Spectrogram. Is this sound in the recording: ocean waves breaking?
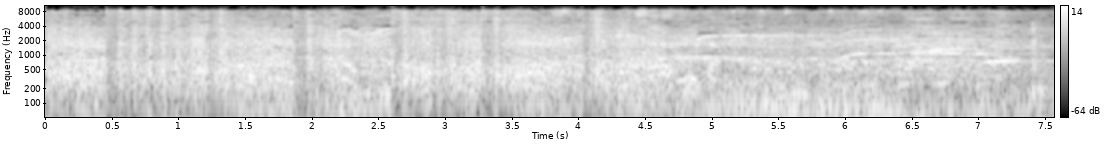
no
